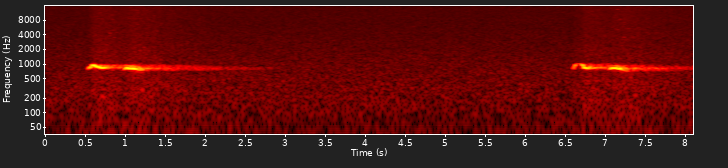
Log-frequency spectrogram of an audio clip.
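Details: Morepork calling at Mt Karioi, North Island, New Zealand: two-note hoots, the first note slightly higher, falling slightly, given twice about six seconds apart, against a quiet background.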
